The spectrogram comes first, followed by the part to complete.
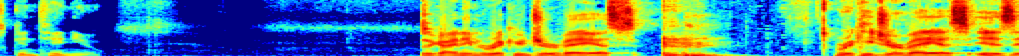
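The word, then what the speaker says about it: Gervais: and no, he doesn't pronounce his name Ricky Jervy. He doesn't pronounce his name Ricky Jerves. He pronounces his name Ricky Jerves.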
